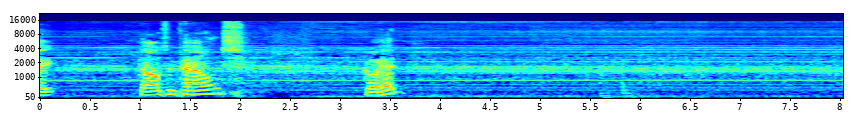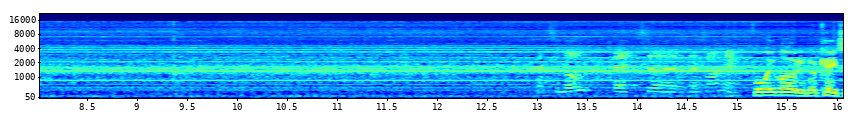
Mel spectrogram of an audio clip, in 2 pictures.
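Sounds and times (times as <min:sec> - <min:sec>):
electric forklift humming: 0:00.0 - 0:16.0.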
